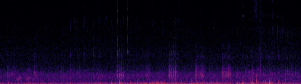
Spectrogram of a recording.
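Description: Hoofbeats of a horse coming across grass toward a log fence, growing louder and closer from about two seconds in.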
